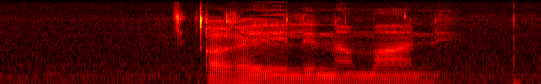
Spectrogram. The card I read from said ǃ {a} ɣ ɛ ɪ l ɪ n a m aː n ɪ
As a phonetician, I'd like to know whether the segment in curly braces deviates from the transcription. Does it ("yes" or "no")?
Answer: no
